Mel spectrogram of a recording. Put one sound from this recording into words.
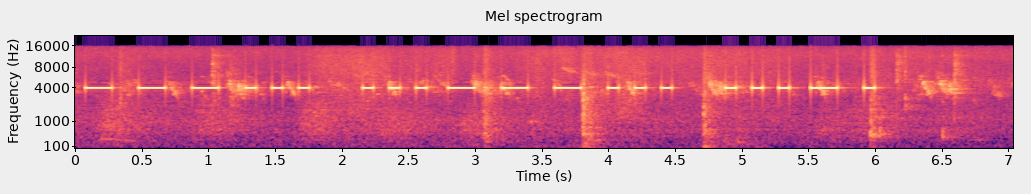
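An alarm clock beeps in quick bursts, then stops.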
